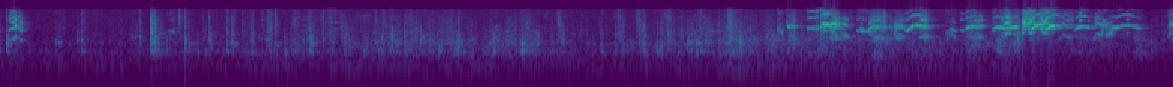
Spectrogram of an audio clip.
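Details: Five caged rosy-faced lovebirds by a window in winter: soft rustling and scratchy fluttering build into a dense stretch of high, squeaky, twittering chatter toward the end.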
